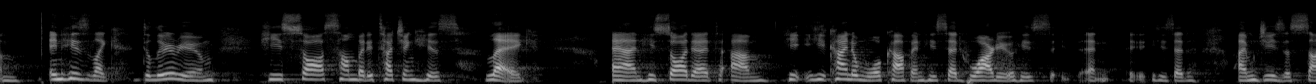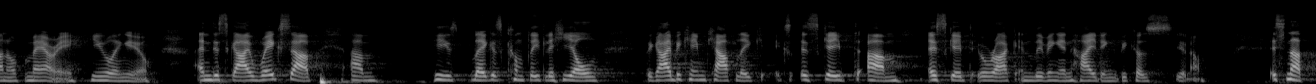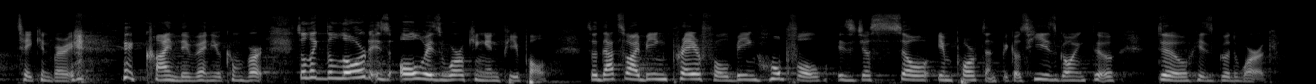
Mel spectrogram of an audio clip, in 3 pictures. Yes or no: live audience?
yes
